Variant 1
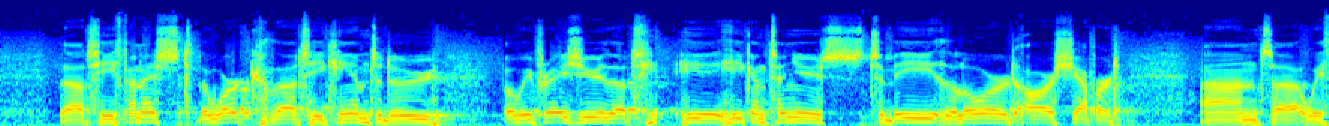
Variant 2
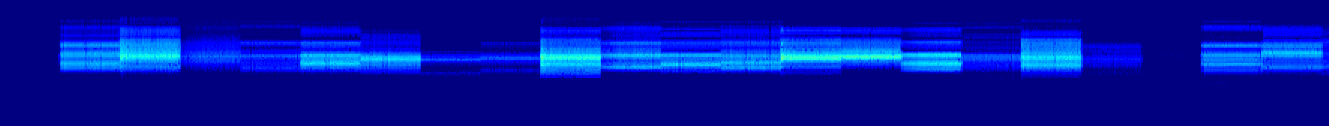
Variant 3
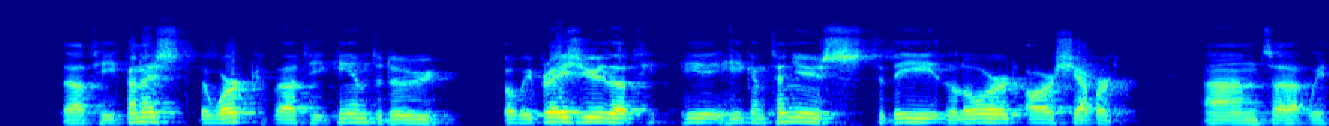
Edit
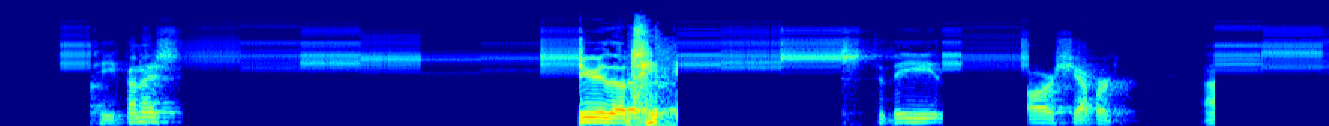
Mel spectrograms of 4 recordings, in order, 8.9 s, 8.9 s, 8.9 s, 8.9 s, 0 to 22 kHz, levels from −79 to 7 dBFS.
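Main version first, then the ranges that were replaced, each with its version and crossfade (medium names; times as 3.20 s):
2
0.60–1.21 s: from 3
3.86–4.51 s: from 1
5.61–6.28 s: from 3
6.85–8.09 s: from 3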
